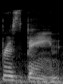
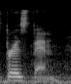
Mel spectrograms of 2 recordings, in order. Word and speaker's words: Brisbane: are you close to brisbane i said that right didn't i it's not brisbane it's brisbane when i was there and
